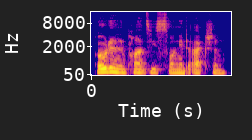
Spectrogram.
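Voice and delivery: usual speaking voice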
